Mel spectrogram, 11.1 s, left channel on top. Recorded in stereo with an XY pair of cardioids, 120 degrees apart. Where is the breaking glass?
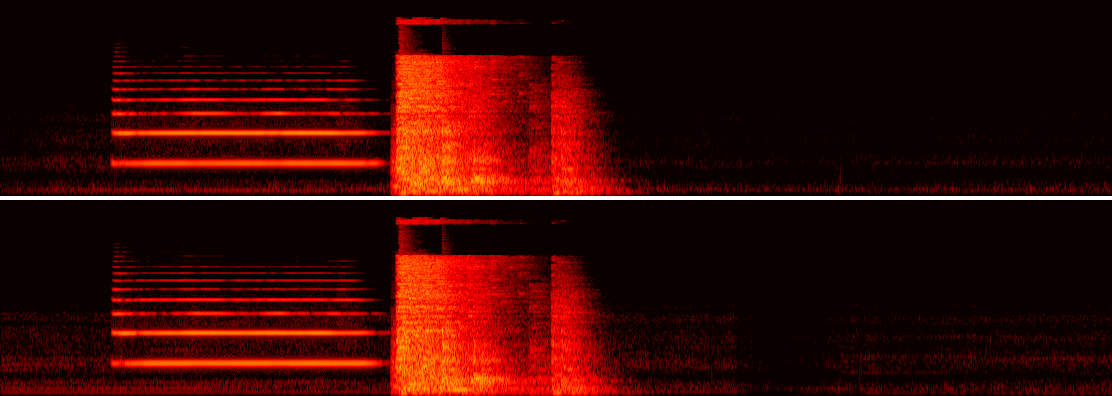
10° right, 1.1 m.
